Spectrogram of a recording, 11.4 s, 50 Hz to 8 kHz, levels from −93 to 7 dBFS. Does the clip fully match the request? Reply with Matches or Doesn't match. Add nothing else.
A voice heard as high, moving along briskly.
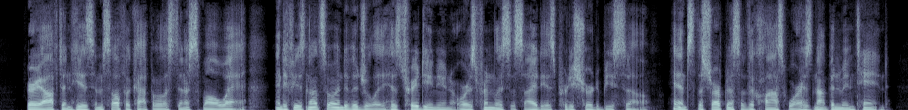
Doesn't match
